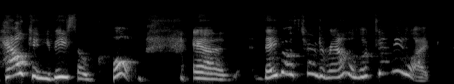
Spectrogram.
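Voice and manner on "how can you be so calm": loud, disbelieving, incredulous yell. Retelling how she yelled at two calm retired cops: imitating her own yelling. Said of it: "I just yelled at both of 'em".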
